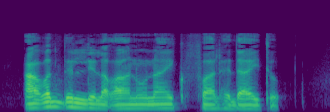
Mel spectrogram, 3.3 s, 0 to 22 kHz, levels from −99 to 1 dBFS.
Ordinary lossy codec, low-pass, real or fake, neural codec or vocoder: MP3, 64 kbps; 7.2 kHz; real; none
